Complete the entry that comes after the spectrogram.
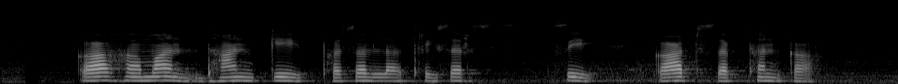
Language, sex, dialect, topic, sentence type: Chhattisgarhi, female, Western/Budati/Khatahi, agriculture, question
